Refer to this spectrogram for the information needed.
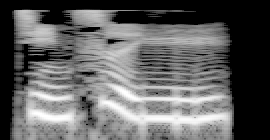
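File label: "仅次于", Mandarin Chinese; chinese flashcards; hsk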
